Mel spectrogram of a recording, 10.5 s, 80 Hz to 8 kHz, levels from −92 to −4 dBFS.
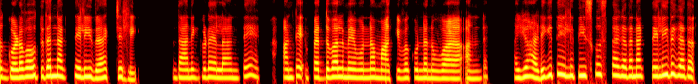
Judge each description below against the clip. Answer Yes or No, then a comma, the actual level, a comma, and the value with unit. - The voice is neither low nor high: No, very high, 250 Hz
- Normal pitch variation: Yes, average, 3.1 semitones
